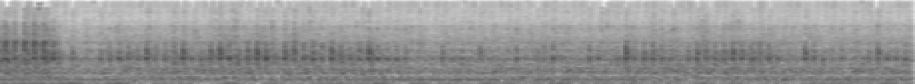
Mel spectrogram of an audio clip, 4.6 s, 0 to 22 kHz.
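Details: Nissan Micra K11 1.3 CG13DE petrol engine, warm at operating temperature, light quick metallic tick only at idle; freshly serviced with 10W40 oil at correct level, tick disappears with a few revs; source not pinned down.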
